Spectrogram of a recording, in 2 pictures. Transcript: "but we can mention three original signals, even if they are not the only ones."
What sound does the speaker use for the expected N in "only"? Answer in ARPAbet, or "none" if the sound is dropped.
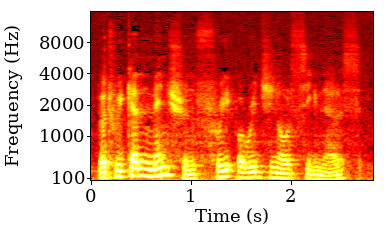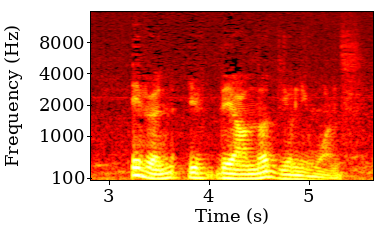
N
